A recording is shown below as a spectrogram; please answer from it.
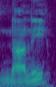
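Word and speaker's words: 何: not yet being said it's not being pronounced as nani it's being pronounced as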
